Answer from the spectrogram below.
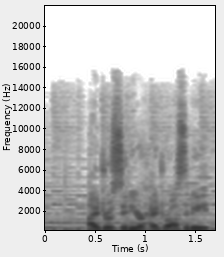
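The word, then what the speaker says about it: Hydrocity: hydr City or hydrosity they're two words so it's hydroc City like if you look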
